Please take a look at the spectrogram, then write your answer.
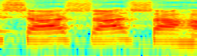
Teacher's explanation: आप बोल के देखिए शा शा शाह को, तो ऐसा लगेगा कि सीटी का साउंड आ रहा है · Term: ऊष्म व्यंजन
